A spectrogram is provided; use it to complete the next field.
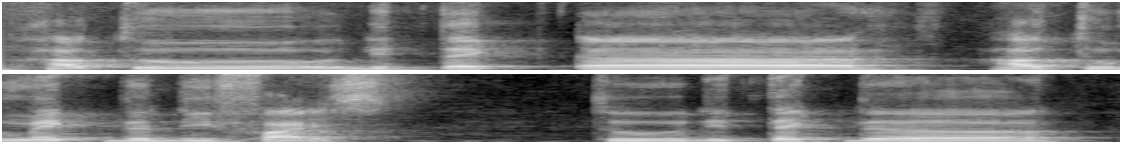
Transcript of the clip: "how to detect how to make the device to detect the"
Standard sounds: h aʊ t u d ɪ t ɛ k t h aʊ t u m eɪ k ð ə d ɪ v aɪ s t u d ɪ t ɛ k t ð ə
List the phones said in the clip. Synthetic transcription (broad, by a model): h aʊ t u d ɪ t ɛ k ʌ h aʊ t u m eɪ k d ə d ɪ f aɪ s t u d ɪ t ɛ k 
